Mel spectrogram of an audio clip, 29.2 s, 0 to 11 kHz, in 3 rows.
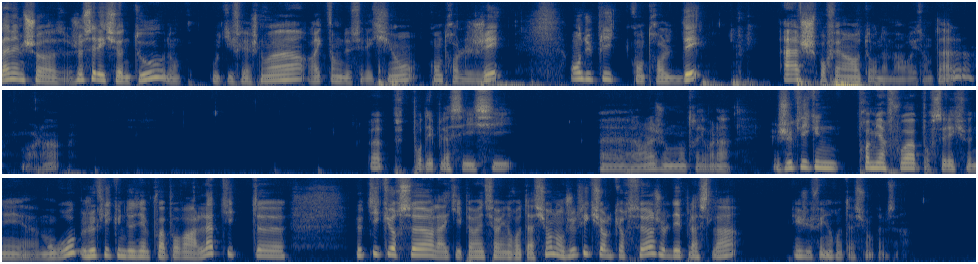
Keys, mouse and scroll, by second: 1.9 click, 2.5-3.9 drag, 4.8 ctrl+g, 7.3 ctrl+d, 7.9 h, 8.7-10.0 drag, 11.0 click, 12.5 click, 16.0 click, 16.5 click, 20.3 click, 24.0-26.5 drag, 27.3 click, 28.4-29.2 drag.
